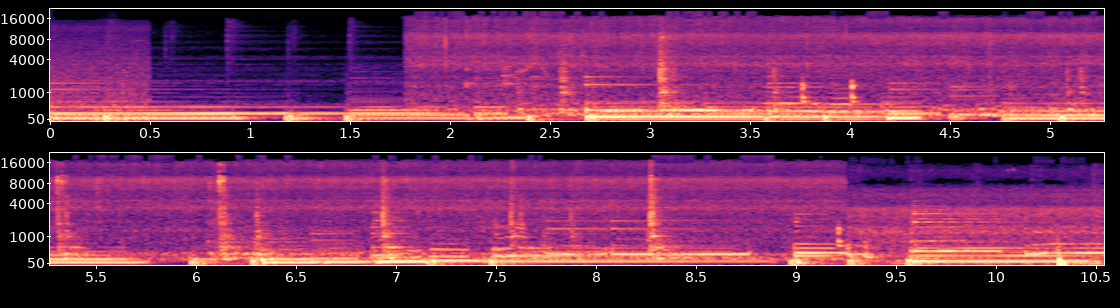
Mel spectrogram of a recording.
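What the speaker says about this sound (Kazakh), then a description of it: "Оны да майдың түсі өзгергенше қуырып аламын." Grated carrot fries in oil as the base for a pea soup with smoked meat, giving a steady sizzle throughout with faint stirring ticks, under a background of tonal music.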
